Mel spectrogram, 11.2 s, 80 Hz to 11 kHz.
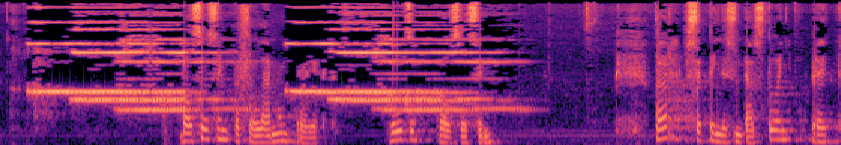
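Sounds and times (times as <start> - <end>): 
electric bell ringing in a parliament chamber to call a vote: 0.4 - 7.3
speech: 2.4 - 4.5, 5.2 - 6.7, 8.7 - 11.2.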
